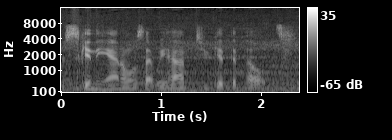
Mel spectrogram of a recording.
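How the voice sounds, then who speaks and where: A man giving casual commentary as he plays a roleplaying game, thinking aloud in a halting way. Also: on the low side, little pitch movement, music in the background, low-quality recording. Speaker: gameplay host.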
